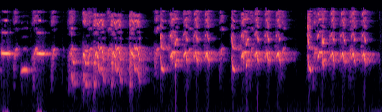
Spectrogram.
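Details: Rosella parrot sounds played to stimulate mating: bursts of harsh, buzzy chattering notes with bright overtones, in runs of about one second separated by short pauses, plus a brief lower whistle near the start.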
